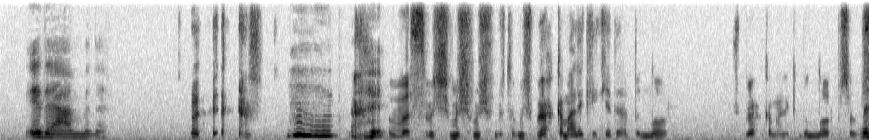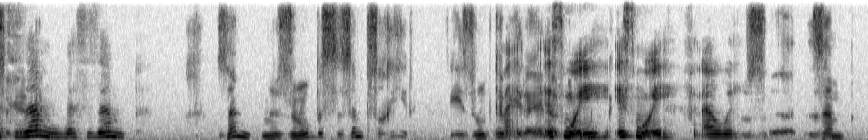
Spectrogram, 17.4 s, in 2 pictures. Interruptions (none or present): present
